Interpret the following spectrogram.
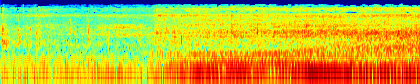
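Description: A motor vehicle's engine on the street, a low hum that grows louder from about halfway through as it comes closer.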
